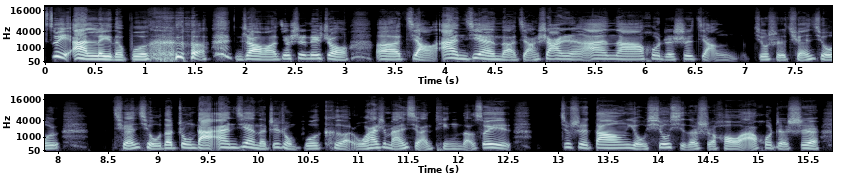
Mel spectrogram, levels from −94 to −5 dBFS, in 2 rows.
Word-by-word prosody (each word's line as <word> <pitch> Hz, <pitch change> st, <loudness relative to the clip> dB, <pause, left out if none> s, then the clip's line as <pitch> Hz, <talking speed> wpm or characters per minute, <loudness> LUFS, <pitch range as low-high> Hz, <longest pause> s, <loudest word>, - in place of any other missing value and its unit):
罪 -, -, +5 dB
案 195 Hz, -6 st, +8 dB
类 180 Hz, -1 st, +6 dB
的 160 Hz, -2 st, -2 dB
播 170 Hz, +2 st, 0 dB
客， 315 Hz, -, +1 dB, 0.3 s
你 170 Hz, -, -14 dB
知 205 Hz, -, +2 dB
道 185 Hz, -2 st, +7 dB
吗？ 165 Hz, 0 st, 0 dB
就 210 Hz, +4 st, -2 dB
是 225 Hz, +1 st, -2 dB
那 220 Hz, 0 st, +1 dB
种， 170 Hz, -8 st, +1 dB, 0.3 s
呃， 180 Hz, -1 st, +3 dB
讲 180 Hz, -, +1 dB
案 245 Hz, -3 st, +5 dB
件 195 Hz, -5 st, +2 dB
的， 155 Hz, -2 st, -2 dB
讲 150 Hz, -, -5 dB
杀 205 Hz, -, +3 dB
人 175 Hz, -2 st, -3 dB
案 210 Hz, 0 st, +1 dB
呐， 180 Hz, -2 st, +1 dB
或 210 Hz, +2 st, -6 dB
者 160 Hz, -4 st, -6 dB
是 190 Hz, +3 st, -5 dB
讲 185 Hz, -, -5 dB, 0.4 s
就 170 Hz, -, -6 dB
是 140 Hz, -, -5 dB
全 165 Hz, -, -5 dB
球 175 Hz, -3 st, -3 dB, 0.5 s
全 -, -, -3 dB
球 215 Hz, -10 st, -3 dB
的 190 Hz, +2 st, +1 dB
重 200 Hz, 0 st, -3 dB
大 -, -, +7 dB
案 230 Hz, -2 st, +3 dB
件 230 Hz, -1 st, -1 dB
的 155 Hz, -, -4 dB
这 230 Hz, +9 st, -7 dB
种 -, -, -6 dB
播 165 Hz, -3 st, -6 dB
客， 170 Hz, -1 st, -6 dB
我 155 Hz, +2 st, -1 dB
还 200 Hz, -, +3 dB
是 220 Hz, -, -6 dB
蛮 185 Hz, -3 st, -2 dB
喜 235 Hz, -, -6 dB
欢 -, -, -7 dB
听 150 Hz, -2 st, -14 dB
的。 -, -, -6 dB
所 215 Hz, +7 st, -1 dB
以 200 Hz, -5 st, +1 dB, 0.5 s
就 235 Hz, -, -8 dB
是 220 Hz, -3 st, -4 dB
当 195 Hz, 0 st, +3 dB
有 145 Hz, -5 st, -4 dB
休 220 Hz, +7 st, -2 dB
息 220 Hz, -, -7 dB
的 135 Hz, -, -4 dB
时 145 Hz, -2 st, -6 dB
候 150 Hz, +1 st, -1 dB
啊， -, -, +1 dB
或 195 Hz, -, -7 dB
者 -, -, -6 dB
是， 180 Hz, -5 st, -1 dB
190 Hz, 255 characters per minute, -20 LUFS, 170-215 Hz, 0.5 s, 案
